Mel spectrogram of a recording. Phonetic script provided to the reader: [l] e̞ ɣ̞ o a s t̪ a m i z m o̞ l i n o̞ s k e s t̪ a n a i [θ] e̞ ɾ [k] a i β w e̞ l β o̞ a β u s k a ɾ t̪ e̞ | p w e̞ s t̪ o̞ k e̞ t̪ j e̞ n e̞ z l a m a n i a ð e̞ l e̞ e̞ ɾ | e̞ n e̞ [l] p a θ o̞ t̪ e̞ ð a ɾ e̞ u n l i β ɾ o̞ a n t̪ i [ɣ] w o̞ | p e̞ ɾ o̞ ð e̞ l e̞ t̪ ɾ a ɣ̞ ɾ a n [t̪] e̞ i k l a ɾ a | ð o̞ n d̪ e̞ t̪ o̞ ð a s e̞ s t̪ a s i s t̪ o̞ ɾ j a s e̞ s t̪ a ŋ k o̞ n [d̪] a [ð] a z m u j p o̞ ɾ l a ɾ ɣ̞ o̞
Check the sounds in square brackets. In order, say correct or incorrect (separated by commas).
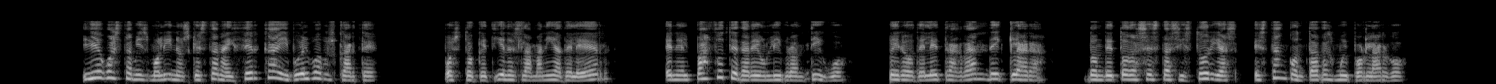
incorrect, correct, correct, correct, correct, incorrect, incorrect, correct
